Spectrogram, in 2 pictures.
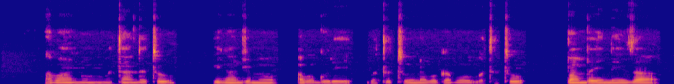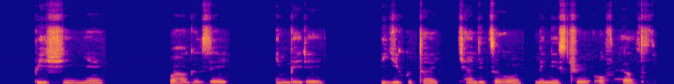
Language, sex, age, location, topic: Kinyarwanda, male, 18-24, Kigali, health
